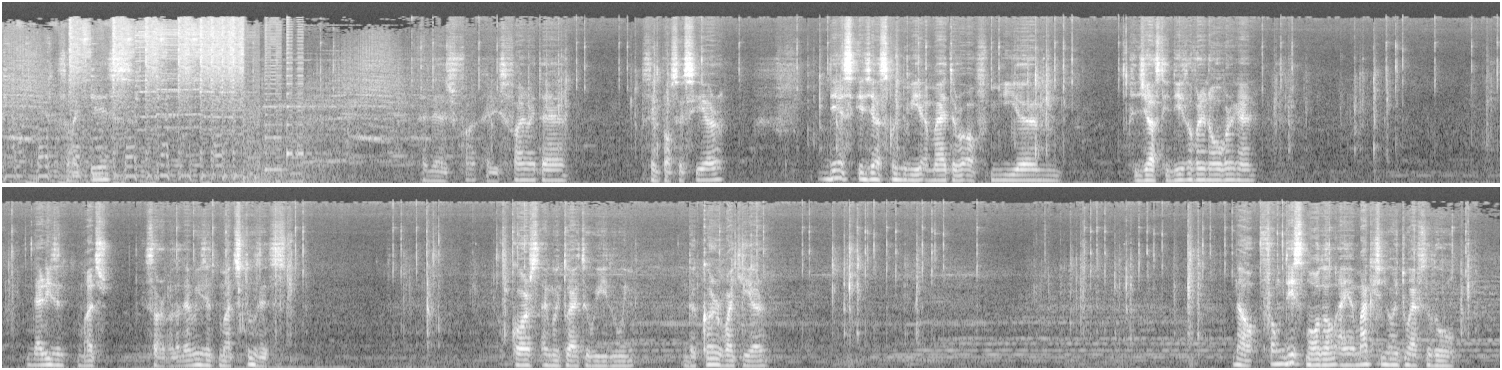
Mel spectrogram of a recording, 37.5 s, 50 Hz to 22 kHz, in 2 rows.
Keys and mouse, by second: 0.3 c, 1.8-3.7 drag, 7.0 ctrl+r, 8.1 a, 8.3 c, 9.3-10.9 drag, 9.3-10.8 right drag, 10.5 middle click, 11.2 ctrl+r, 12.5 click, 12.9 a, 13.0 c, 14.0-16.1 drag, 15.8 middle click, 17.1 a, 17.3 c, 18.0-19.4 middle drag, 19.4 click, 22.2 ctrl+r, 24.7 a, 25.0 c, 25.9-27.8 drag, 28.0 ctrl+r, 29.2 a, 29.4 c, 30.1 c, 31.6-32.7 drag, 32.2 ctrl+r, 32.9 c, 33.5 a, 33.7 c, 35.4-37.3 drag.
